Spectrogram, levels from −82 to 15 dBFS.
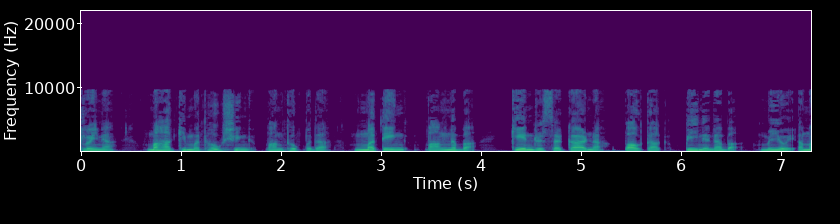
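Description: From start to finish the speech carries plainly audible AAC compression artefacts: a smeared, warbling texture that is most noticeable on sibilants and held vowels, where the spectral detail sounds thinned and unstable. Content extends up to about 19.5 kHz with nothing above it. The likely cause is AAC-LC encoding at a low bitrate, consistent with roughly 32 kbps, where coarse quantisation of each frame's frequency lines breaks up fine detail.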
